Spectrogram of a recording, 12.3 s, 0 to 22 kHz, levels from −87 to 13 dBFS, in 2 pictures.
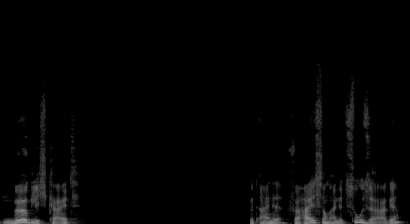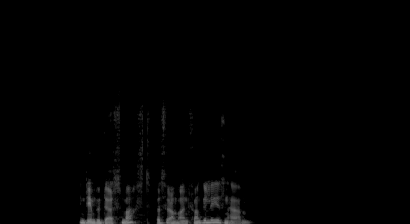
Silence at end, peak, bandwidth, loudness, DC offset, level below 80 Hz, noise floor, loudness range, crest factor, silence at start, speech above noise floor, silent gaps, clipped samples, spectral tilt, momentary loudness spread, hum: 2.4 s; -20 dBFS; 13.5 kHz; -42 LUFS; under 0.1%; under -90 dBFS; under -90 dBFS; 7 LU; 24 dB; 0.05 s; over 49 dB; 1.29-3.75 s, 6.19-7.35 s, 8.44-8.50 s; under 0.1%; -7 dB/octave; 15 LU; none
